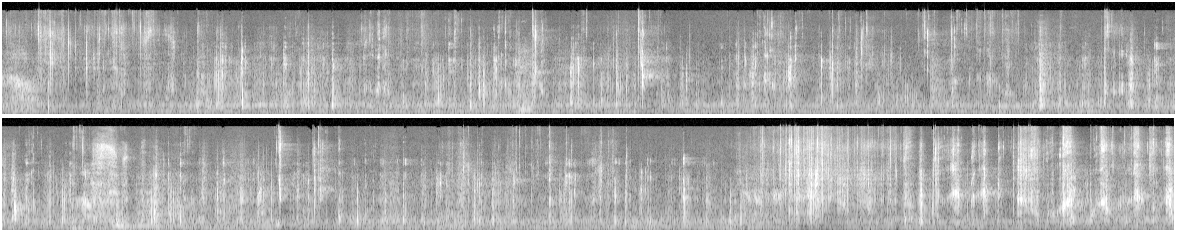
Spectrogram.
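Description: A person biting and chewing a crispy fried egg roll, with many small crunches. About five seconds before the end, louder, denser crunching starts as he bites into crispy fried chicken.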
